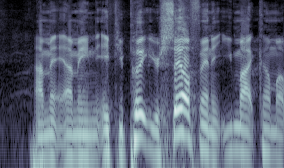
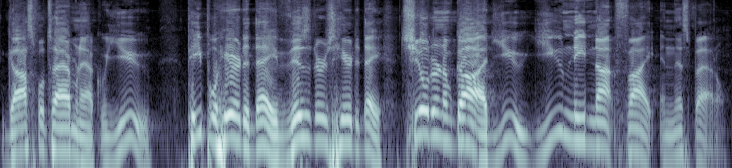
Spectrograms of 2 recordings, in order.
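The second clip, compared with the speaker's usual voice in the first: rising, louder preacher's call to the congregation; preaching at full force; 2 semitones higher, 6 dB louder than usual. Acted. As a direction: proclaim it over the church, building.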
